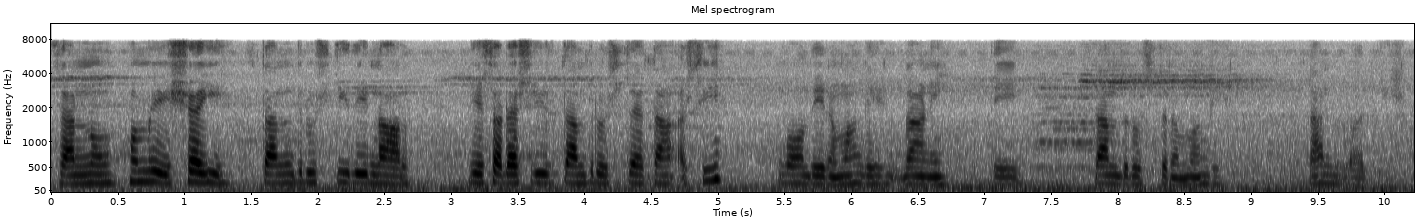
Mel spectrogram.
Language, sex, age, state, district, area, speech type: Punjabi, female, 60+, Punjab, Ludhiana, urban, spontaneous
